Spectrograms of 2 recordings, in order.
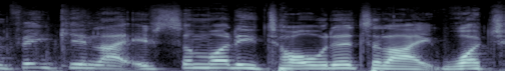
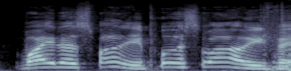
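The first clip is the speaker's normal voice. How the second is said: mock nosy stranger, pitched up; imitating a pushy local; 6 semitones higher, much faster than usual. Southern stranger scolding a grumpy visitor, mock pushy. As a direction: play a local scolding someone for not smiling. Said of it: "be like".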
